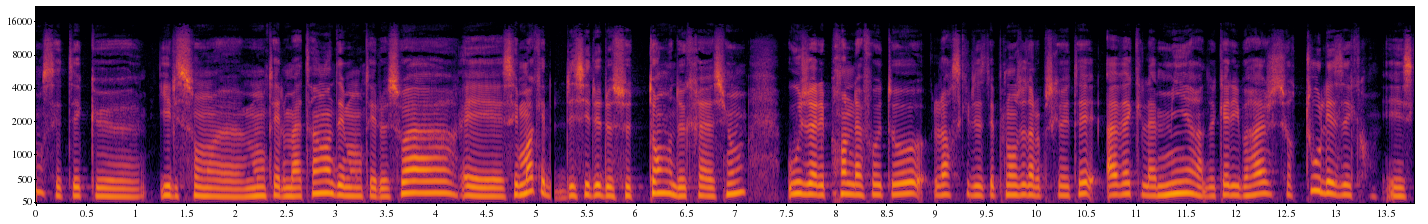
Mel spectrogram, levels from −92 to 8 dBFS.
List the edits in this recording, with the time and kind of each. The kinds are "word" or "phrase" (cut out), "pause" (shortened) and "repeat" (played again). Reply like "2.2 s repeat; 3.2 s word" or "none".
none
